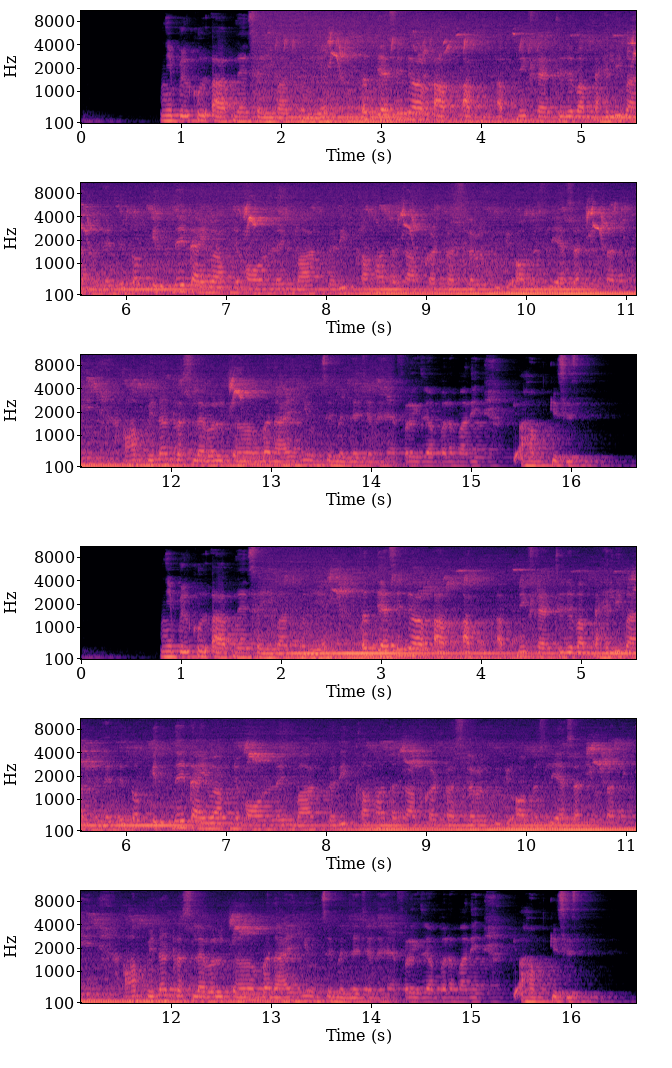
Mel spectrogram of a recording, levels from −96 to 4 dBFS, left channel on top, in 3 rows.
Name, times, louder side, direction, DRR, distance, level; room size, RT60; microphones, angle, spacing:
voice 1, 0.8-16.0, equal, 5° right, 2 dB, 1.8 m, -32 dB
sound 1, 1.7-14.2, right 1 dB, 50° left, 1.9 m, -30 dB
14.5 x 12.5 x 5.1 m, 0.89 s
head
